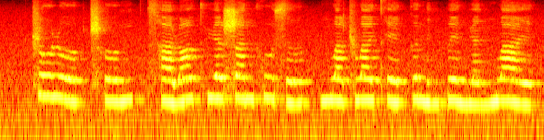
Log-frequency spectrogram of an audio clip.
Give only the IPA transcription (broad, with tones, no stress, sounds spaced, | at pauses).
ʈ͡ʂ o˦ ʊ̯ ɻ ɤ˨˩ | ʈ͡ʂʰ ɤ˨˦ ŋ | t͡sʰ ä˨˩ ɻ ɑ˦ ʊ̯ t̪ʰ ɥ ɛ˦ ʂ a˦ n x u˥˨ s ɹ̩˨˦ | n̪ w ä˨˩ ʈ͡ʂ w a˦ ɪ̯ t̪ʰ e˨˩ ɪ̯ k ə˥˨ n i˨˩ ŋ p e˥˨ ɪ̯ n̪ ɥ ɛ˨˦ n n̪ w a˥˨ ɪ̯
